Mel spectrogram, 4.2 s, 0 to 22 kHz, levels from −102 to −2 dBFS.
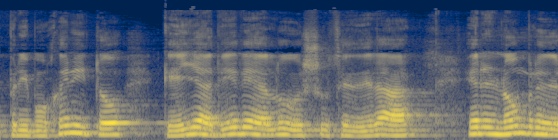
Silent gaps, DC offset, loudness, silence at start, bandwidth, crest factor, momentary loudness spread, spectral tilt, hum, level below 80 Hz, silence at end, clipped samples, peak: none; under 0.1%; -15 LUFS; 0 s; 11 kHz; 14 dB; 8 LU; -8 dB/octave; none; -60 dBFS; 0 s; under 0.1%; 0 dBFS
